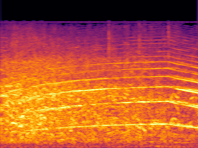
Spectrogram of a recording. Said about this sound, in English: Oh, well, that siren means either it's the end of round three or someone's in the parking lot stealing my Eldorado.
